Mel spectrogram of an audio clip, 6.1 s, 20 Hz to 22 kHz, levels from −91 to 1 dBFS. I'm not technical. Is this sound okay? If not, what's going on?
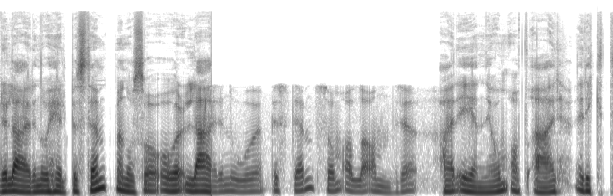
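No. From 2.11 s to 4.40 s the speech suddenly turns dull and boxy, gets noticeably quieter, and picks up a faint background noise of its own, then snaps back to normal. There is no gap at either change. This is most likely an input switched to a poorer device, such as another microphone or a headset's call mode, which carries nothing above about 3.6 kHz, so the crisp upper part of the speech disappears for those two seconds.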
